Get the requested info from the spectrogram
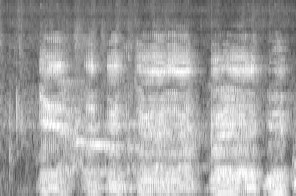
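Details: Landrace pig giving harsh, broadband squealing grunts in long bursts of about a second each, separated by short pauses, with a raspy, noisy tone.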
